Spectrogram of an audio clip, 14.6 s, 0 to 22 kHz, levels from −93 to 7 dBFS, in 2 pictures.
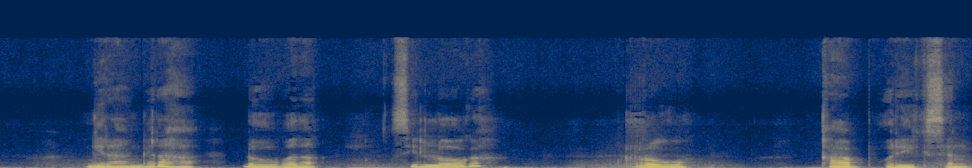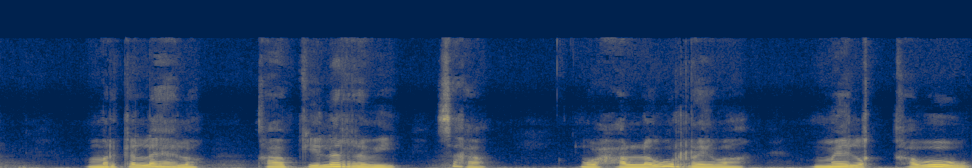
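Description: A brief glitch breaks into the speech from 10.75 to 10.77 s. This is damaged data in a compressed stream: corrupted bytes made the decoder misread those frames, lose sync and skip ahead to the next valid frame header.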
